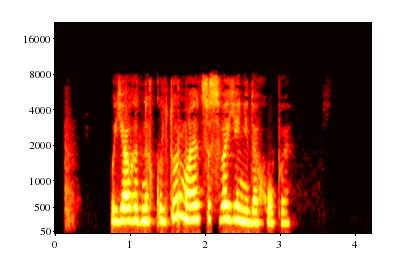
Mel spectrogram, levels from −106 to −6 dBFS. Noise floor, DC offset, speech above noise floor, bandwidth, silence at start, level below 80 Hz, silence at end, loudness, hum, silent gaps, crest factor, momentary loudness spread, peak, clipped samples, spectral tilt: under -90 dBFS; under 0.1%; over 74 dB; 8.2 kHz; 0.15 s; -64 dBFS; 1.1 s; -17 LUFS; none; 0.63-0.67 s; 18 dB; 12 LU; -2 dBFS; under 0.1%; -5 dB/octave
